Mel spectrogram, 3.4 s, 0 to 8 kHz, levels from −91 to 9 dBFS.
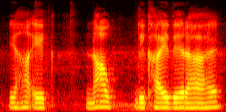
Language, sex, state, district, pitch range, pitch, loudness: Hindi, male, Jharkhand, Ranchi, 130-140 Hz, 130 Hz, -18 LUFS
